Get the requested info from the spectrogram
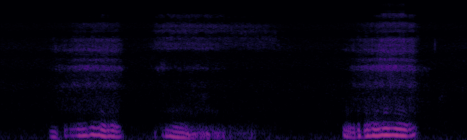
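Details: Sleeping Schnoodle, eyes open yet fully asleep, snoring three times in low, buzzy, drawn-out breaths of nearly a second each, with a short gap between the first two and a longer pause before the last.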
